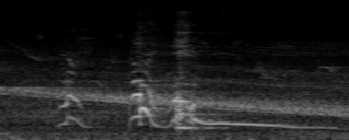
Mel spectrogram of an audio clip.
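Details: Molly, a big Great Pyrenees, howls in response to a passing siren: a long wavering howl sliding slowly downward, with brief yips and breaks near the middle, as the siren's tone fades behind her.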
